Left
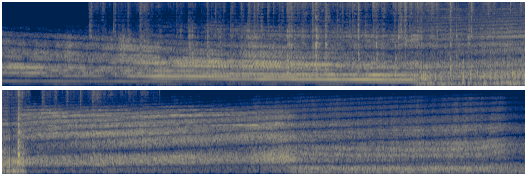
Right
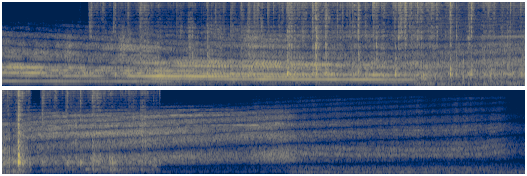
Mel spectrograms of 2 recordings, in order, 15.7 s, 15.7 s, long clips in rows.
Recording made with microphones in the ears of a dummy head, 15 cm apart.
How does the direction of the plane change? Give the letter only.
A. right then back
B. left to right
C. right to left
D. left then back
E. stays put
C.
